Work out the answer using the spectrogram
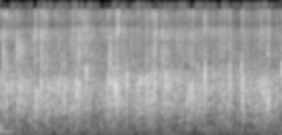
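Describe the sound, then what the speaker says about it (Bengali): An award-ceremony audience applauds the parents of honourees, a dense, steady patter of many clapping hands sustained loud throughout. "তো মা বাবাদের জন্য একটা জোরে হাততালি দিন।"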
